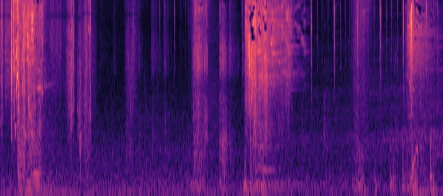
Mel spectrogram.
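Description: Short game sound effects thump and whoosh now and then.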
